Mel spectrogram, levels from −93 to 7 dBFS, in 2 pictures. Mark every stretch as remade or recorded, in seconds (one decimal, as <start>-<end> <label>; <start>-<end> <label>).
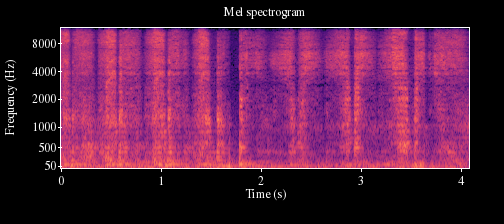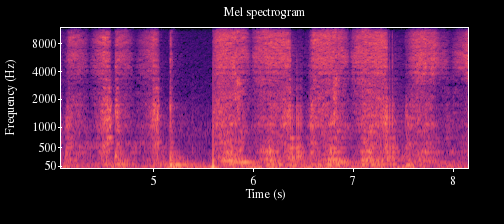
0.0-1.6 recorded; 1.6-2.3 remade; 2.3-3.4 recorded; 3.4-5.1 remade; 5.1-8.2 recorded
